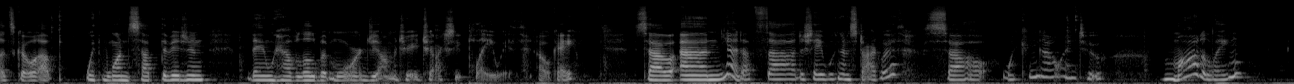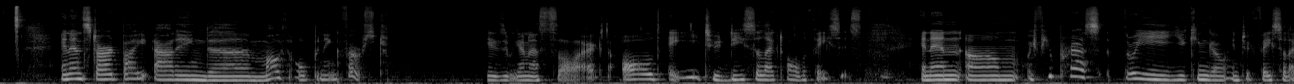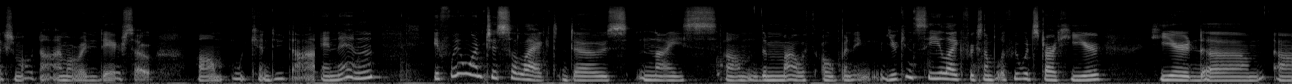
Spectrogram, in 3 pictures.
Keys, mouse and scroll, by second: 2.0 click, 2.0 middle click, 5.4 middle click, 29.1 middle click, 31.4 middle click, 33.1-34.0 scroll up 1, 34.0-34.4 scroll down 2, 34.4 middle click.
